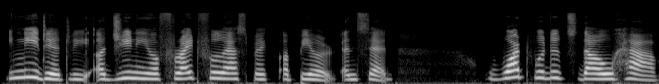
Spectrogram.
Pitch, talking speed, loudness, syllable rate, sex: 255 Hz, 120 wpm, -18 LUFS, 4.1 syllables/s, female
